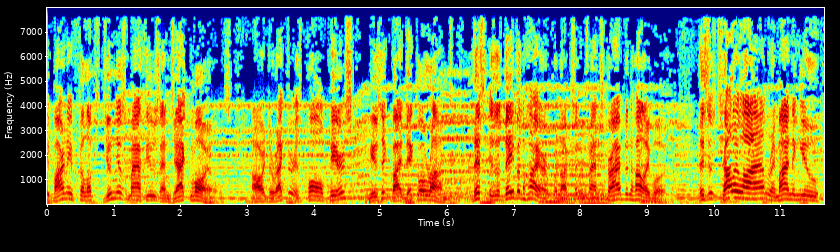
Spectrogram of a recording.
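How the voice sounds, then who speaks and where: American man, 1950s radio announcer, high voice, polished, emphatic, muffled vintage recording. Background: music.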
